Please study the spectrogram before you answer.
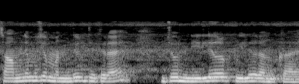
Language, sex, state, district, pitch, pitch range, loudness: Hindi, male, Chhattisgarh, Bastar, 150 Hz, 145-170 Hz, -13 LUFS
